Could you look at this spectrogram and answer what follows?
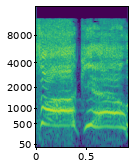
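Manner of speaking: high, loud, screaming voice.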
